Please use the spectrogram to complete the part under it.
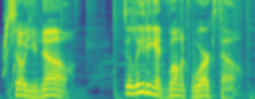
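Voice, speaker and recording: A man's voice: medium pitch, sing-song, measured pace. Casting: man as menacing possessive ex, threatening delivery, manga drama villain, music faintly behind. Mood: threatening, smug. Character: menacing, possessive ex-boyfriend, a stalker.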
